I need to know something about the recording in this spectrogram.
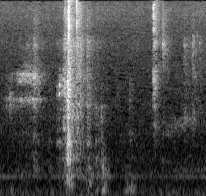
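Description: Near silence, with a few faint short rustles of small candy wrappers being handled and opened, the clearest about two thirds of a second and one second in.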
